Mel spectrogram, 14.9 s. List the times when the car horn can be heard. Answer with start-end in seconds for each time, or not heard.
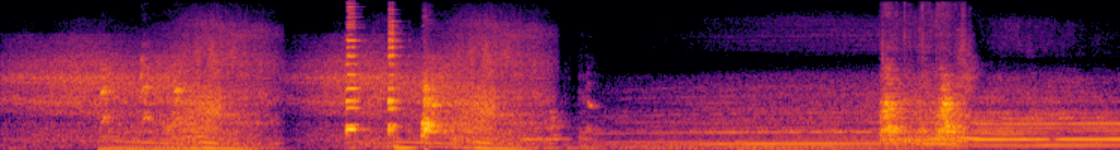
4.6-5.5.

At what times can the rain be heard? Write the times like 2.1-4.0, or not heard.
not heard.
